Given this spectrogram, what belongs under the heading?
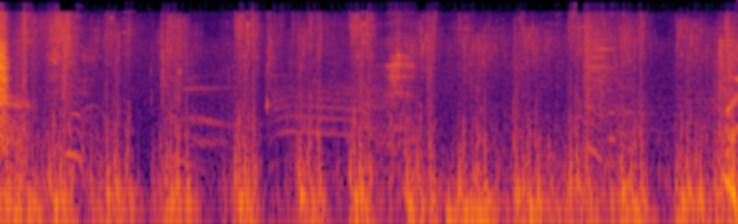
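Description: Horse hooves clopping in the video game Prophesy of Pendor, a fairly quiet, uneven run of hoof strikes over several seconds, with a possible whinny and faint talk mixed in.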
